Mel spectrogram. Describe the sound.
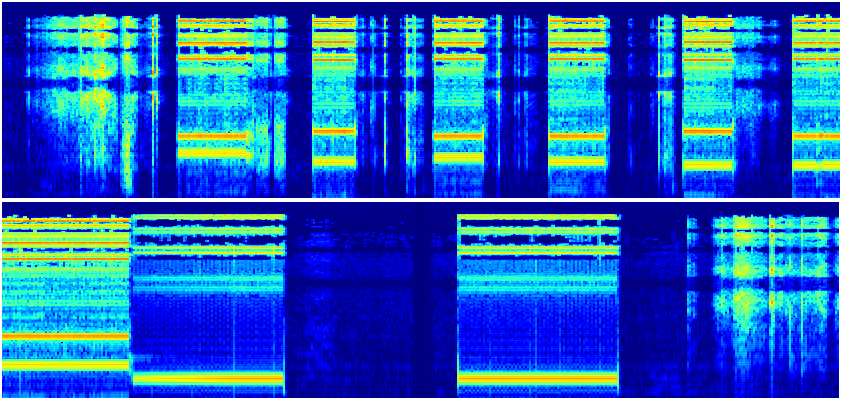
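Telephone dialing tones as a call is placed to connect a third party: a few short electronic beeps, then longer steady tones separated by a pause, with some faint noise at the start and end.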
